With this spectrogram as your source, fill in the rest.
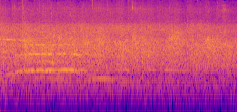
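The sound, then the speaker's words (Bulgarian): An audience claps steadily, a dense, even wash of many hands sustained at a fairly loud level throughout, with a faint tonal hum underneath early on and no speech over it. “О, ако ръкопляскаш, ръкопляскай, като ще вярваш.”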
